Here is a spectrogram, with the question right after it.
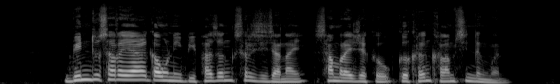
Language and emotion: Bodo, neutral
